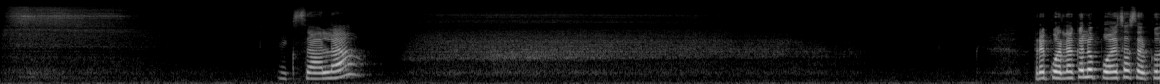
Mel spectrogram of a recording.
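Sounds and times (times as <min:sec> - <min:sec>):
nasal inhale during a guided breathing exercise: 0:00.0 - 0:02.0, 0:04.0 - 0:08.8
speech: 0:02.8 - 0:03.7, 0:10.4 - 0:11.5.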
